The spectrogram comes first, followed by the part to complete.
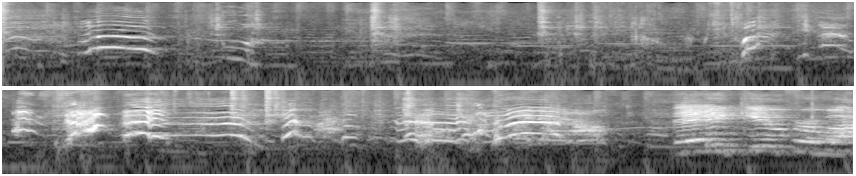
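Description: Girls shrieking and laughing in high-pitched squeals, in several bursts.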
